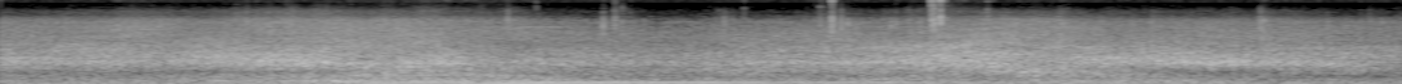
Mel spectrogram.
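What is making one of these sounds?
A car drives past on a nearby road, rising and fading.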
